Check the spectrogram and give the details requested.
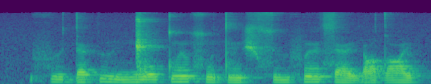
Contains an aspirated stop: no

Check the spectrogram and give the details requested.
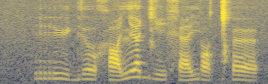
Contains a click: yes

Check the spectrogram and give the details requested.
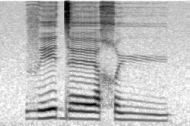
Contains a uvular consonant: yes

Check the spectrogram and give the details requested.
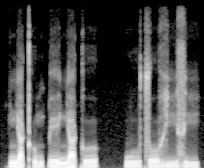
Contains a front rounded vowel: no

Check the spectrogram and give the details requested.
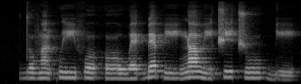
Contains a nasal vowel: yes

